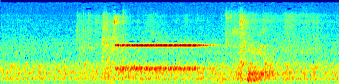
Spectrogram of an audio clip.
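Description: Office desk telephone ringing once: a warbling electronic ring of about a second, with faint clicks before and after it.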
